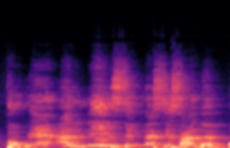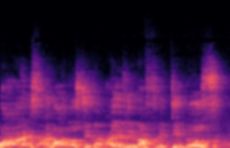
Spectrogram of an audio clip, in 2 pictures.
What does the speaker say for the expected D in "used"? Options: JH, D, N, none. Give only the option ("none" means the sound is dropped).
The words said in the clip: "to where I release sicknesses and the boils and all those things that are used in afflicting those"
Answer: none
